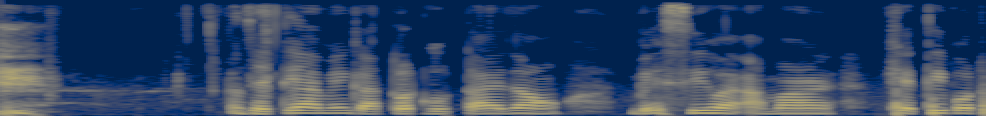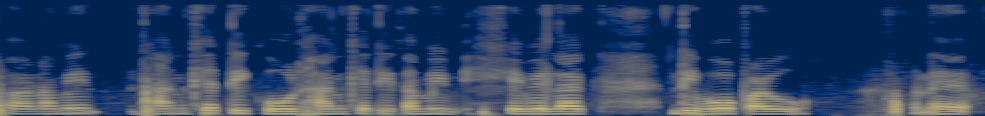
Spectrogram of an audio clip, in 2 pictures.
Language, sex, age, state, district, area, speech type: Assamese, female, 60+, Assam, Dibrugarh, rural, spontaneous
